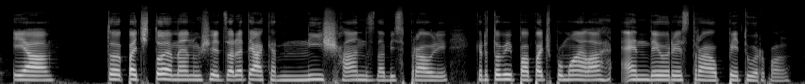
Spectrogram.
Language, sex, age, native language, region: Slovenian, female, 12-17, Slovenian, Savinja region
